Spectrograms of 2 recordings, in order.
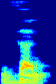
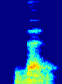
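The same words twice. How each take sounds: First: The first sound is a soft th sound. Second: The first sound is a soft th sound.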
